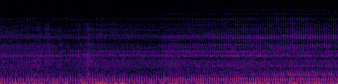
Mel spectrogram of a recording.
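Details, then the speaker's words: Yamaha Mio Soul carburettor scooter that lacks power and stalls: low, dull running that barely rises when the throttle is worked, no crisp pickup; bogging because too much fuel enters the combustion chamber (rich mixture). "Ya, motornya enggak mau jalan ya. Kayak mbet-bet gitu. Terlalu banyak bensin yang masuk ke ruang bakar ya."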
